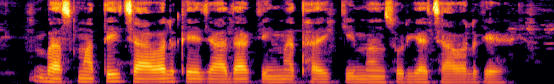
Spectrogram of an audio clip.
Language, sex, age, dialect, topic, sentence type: Magahi, male, 60-100, Central/Standard, agriculture, question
